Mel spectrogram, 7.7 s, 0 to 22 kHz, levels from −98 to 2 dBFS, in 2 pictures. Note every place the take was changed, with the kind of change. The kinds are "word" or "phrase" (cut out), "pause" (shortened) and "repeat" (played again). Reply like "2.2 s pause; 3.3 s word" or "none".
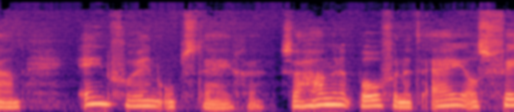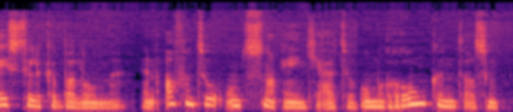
2.1 s pause; 4.9 s pause; 6.0 s word; 6.5 s word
